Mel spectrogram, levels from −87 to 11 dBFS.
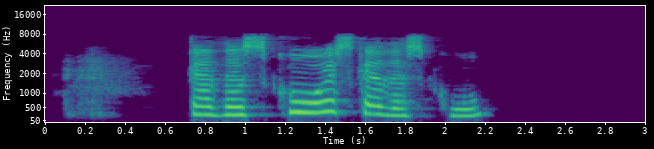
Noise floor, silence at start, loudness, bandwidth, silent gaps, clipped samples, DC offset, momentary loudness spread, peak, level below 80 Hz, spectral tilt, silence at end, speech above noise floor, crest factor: -43 dBFS; 0.2 s; -16 LUFS; 8.4 kHz; 0.66-0.70 s; under 0.1%; under 0.1%; 10 LU; -2 dBFS; -66 dBFS; -2 dB/octave; 0.8 s; 28 dB; 16 dB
